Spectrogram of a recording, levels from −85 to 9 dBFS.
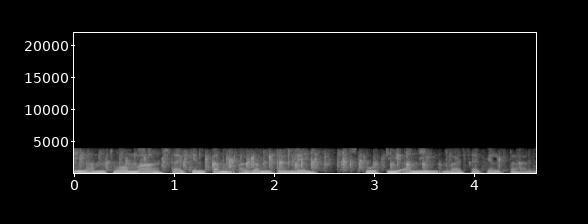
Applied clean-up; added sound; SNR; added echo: none; Applause; 10 dB; none.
